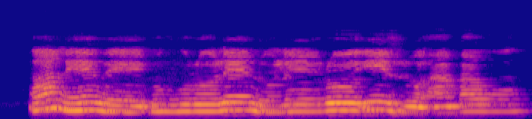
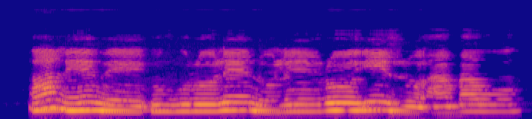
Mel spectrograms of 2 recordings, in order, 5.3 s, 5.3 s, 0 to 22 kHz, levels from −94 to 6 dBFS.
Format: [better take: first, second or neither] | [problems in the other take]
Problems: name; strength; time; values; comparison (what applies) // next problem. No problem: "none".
second | room echo; dies away in 0.3 s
